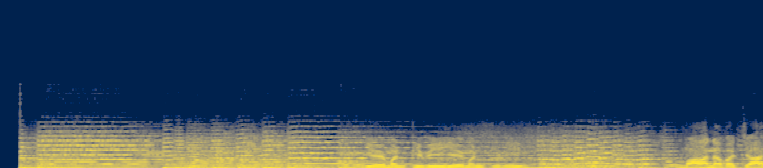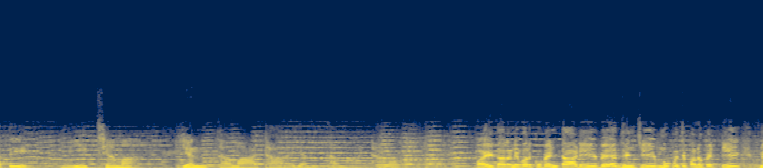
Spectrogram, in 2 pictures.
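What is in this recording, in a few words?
dialogue Telugu Ringtone; yamadonga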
